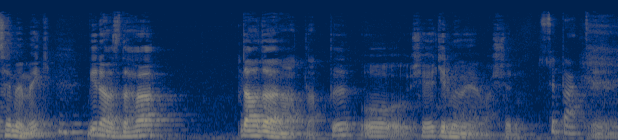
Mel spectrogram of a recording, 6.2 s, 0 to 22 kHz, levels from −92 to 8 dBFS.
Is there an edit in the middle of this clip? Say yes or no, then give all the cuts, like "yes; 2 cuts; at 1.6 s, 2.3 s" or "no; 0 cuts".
yes; 2 cuts; at 2.4 s, 4.4 s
